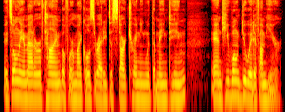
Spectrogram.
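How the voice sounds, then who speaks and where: Woman reading young male coach, subdued, regretful, quietly guilty. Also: low-pitched, little pitch movement, brisk, no room sound, clean studio sound. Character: troubled young adult man, a guilty football coach. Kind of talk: audiobook character voice.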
